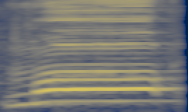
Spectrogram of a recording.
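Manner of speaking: "Mo" loud and drawn out; isolated syllable, held. Shown as a demonstration. Teacher isolating the second syllable, "Mo" held loudly. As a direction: hold the vowel of "Mo" long and loud. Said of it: "la deuxième syllabe".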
